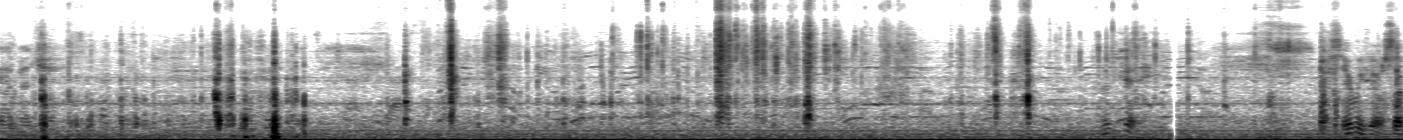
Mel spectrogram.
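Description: Panini Black Gold foil card packs crinkling and the cardboard box rustling as the packs are pulled out of their tray by hand, with scattered light clicks and scrapes over a steady low hum.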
